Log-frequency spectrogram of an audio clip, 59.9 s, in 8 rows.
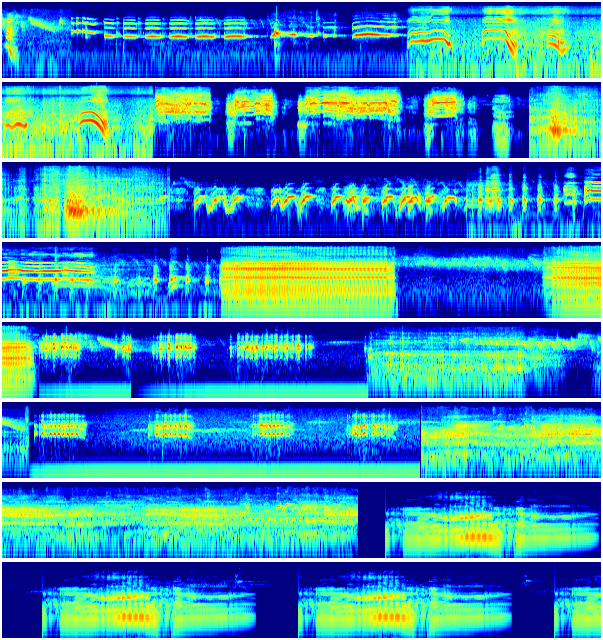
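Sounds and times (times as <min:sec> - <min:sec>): animal squealing: 0:04.4 - 0:13.8
low rasping animal call: 0:05.0 - 0:17.1, 0:25.2 - 0:27.4, 0:29.2 - 0:30.4, 0:42.7 - 0:52.2
clucking: 0:20.0 - 0:22.2, 0:23.8 - 0:25.2
rooster crowing: 0:21.9 - 0:24.4.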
